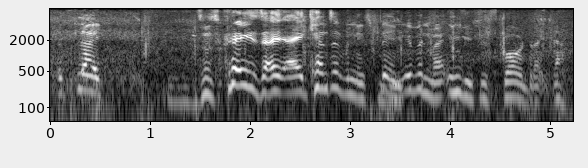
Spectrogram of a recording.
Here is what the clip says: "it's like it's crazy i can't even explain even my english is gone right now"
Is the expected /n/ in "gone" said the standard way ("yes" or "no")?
no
